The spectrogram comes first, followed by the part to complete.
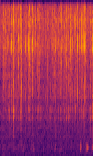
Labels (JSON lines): {"label": "ambient", "recorder": "HydroMoth"}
